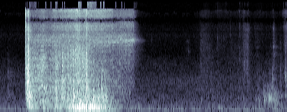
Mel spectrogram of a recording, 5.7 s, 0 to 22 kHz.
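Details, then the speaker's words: 1955 Chevy Two-Ten coupe parked 40 years, cranked without the jump pack: a couple of seconds of low steady starter churning, then it quits; cranks but no start. Owner suspects it isn't pulling any fuel. "yeah it's not full of fuel I don't think it's I don't think it's pulling any fuel"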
